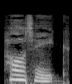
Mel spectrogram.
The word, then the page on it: heartache: anglais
